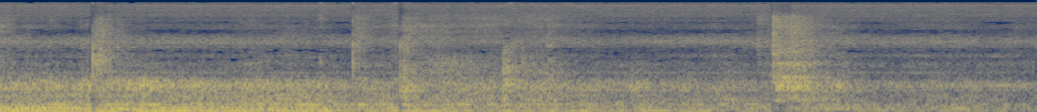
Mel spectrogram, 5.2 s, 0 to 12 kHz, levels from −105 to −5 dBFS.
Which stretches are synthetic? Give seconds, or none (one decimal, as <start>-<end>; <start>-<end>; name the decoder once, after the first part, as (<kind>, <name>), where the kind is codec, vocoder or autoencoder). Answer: none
